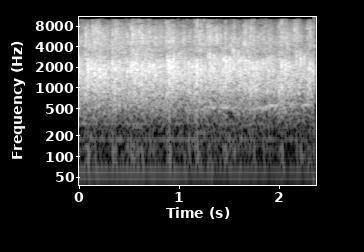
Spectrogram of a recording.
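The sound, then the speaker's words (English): Sustained applause from a church audience giving a hand clap of praise to Jesus Christ, a thick, even roar of many hands clapping at steady volume throughout. “Why don't we give a hand clap of praise to Jesus Christ?”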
